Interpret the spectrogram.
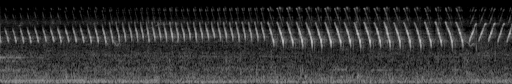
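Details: Canary in long, continuous song, used as a lure to stir up canaries that rarely sing: a rapid buzzy trill of repeated high notes, steady then louder and coarser after about three seconds, over faint low hum.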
